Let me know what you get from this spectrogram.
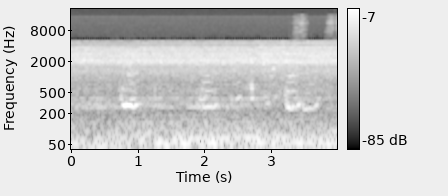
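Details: Underwater hydrophone recording from Puget Sound near Vashon Island, Washington, USA, of California sea lions barking, probably at the surface: a few brief, low, nasal barks in quick succession over constant rumbling background noise.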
